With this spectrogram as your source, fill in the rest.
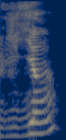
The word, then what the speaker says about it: viens: Je viens, tu viens, il, elle, on vient. Oui, cette forme et cette forme se prononcent de manière identique car le S et le T ne se prononcent pas.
